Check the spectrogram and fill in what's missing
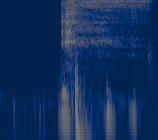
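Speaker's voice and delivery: loud, high-pitched giggling burst; high laugh. Real, not acted. Laughs after getting it all out.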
